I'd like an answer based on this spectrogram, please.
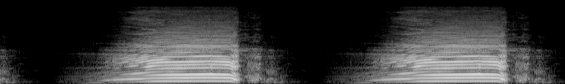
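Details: A cow gives two full moos, each building in loudness, holding a level low tone for over a second and breaking off sharply, with silence around them.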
